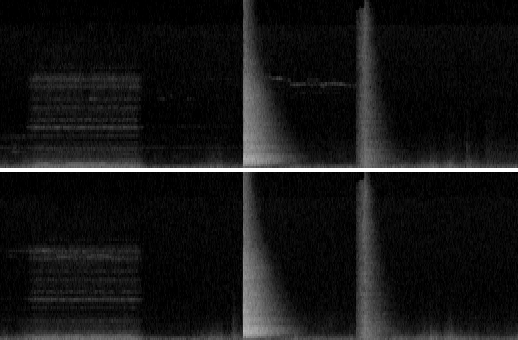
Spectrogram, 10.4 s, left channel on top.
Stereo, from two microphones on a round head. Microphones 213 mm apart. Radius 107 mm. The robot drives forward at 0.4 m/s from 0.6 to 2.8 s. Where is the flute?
I don't hear a flute.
